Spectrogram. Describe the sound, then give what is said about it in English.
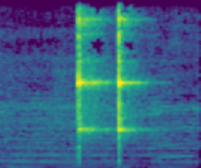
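Two bright glass clinks ring out in quick succession, fairly loud, as glasses are touched together in a toast of cheers, each leaving a brief high-pitched ring over a quiet background. “You're going to shatter that glass.”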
